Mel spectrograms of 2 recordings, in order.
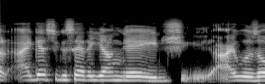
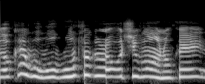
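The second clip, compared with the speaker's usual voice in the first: high-pitched imitation of a mom giving in; quick, lightly voiced parental soothing; placating mom; 9 semitones higher, faster than usual. Mom placates her fed-up child, lightly imitated.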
